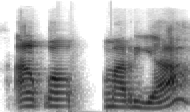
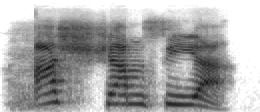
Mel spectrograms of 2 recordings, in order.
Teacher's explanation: kalau al-qamariyah lam di sukunnya kedengaran, kalau asy-syamsiyah tidak kedengaran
